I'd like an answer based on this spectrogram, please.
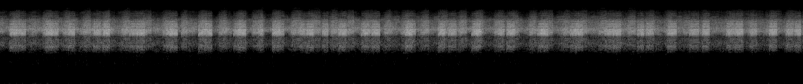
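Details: Cicadas singing in a Greek pine forest in midsummer: a dense, continuous buzzing chorus, pulsing rapidly about three times a second, steady and loud throughout with no other sounds.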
